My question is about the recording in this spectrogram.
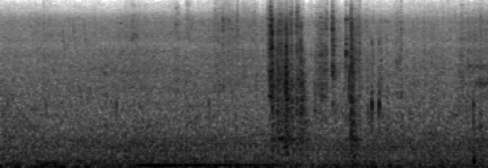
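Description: A ladder being handled against a concrete ditch wall: a short cluster of knocks and rattles about three seconds in. Wind rumbles on the microphone throughout.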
